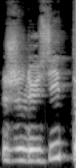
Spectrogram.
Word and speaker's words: жалюзи: жалюзи только ударение на «и».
